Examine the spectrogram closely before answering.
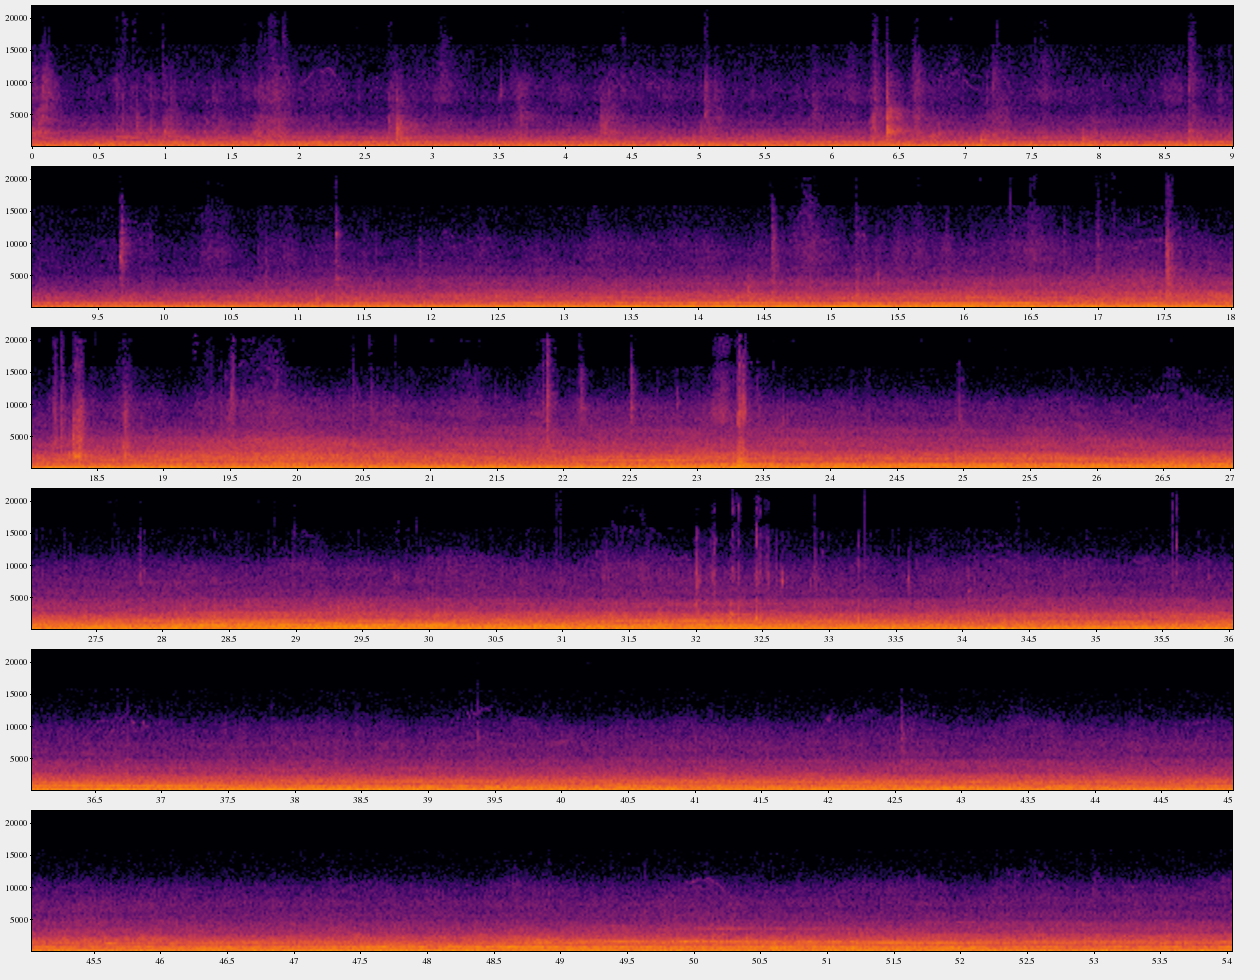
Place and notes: Beyoğlu, Turkey - Antrepo. Walk to roof
Climb up a metal staircase to the roof of this harbour warehouse. Sounds of mosques, seagulls, ships.
recorded binaurally - DPA mics, DAT tape.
